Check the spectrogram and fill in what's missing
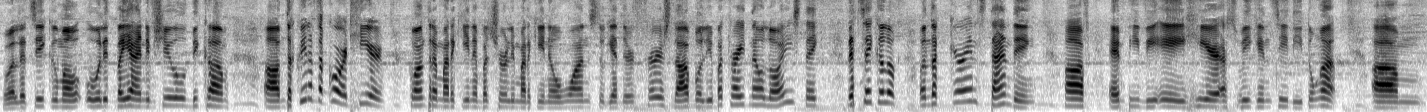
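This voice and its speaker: A man's voice: high-pitched, fairly quick, hardly any pauses, fairly bright tone. A man with a Filipino accent giving pre-game sports commentary in an emphatic, conversational way. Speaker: sports commentator, lead presenter.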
